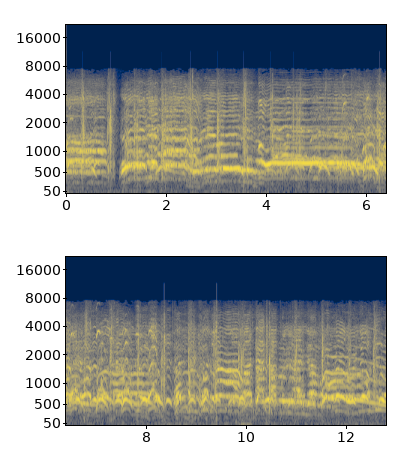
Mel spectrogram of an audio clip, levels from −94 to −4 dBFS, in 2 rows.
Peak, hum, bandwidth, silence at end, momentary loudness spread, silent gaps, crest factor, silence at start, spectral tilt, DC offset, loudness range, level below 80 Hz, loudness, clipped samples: 0 dBFS; none; 7.8 kHz; 0 s; 5 LU; none; 14 dB; 0 s; -1.5 dB/octave; under 0.1%; 2 LU; -56 dBFS; -13 LUFS; under 0.1%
